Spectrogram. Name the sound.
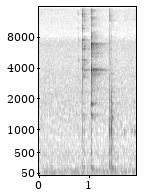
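stirring heated liquid plastic bait dye with a utensil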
